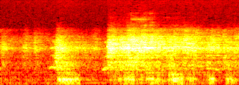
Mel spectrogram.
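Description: A smoking car from a film soundtrack heard through a TV: a hissing rush with an uneven low chugging under it, starting about a second in after a short thud.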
